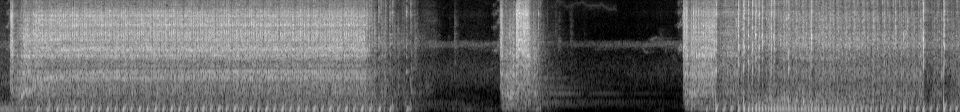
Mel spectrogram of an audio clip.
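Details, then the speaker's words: Drag race lawnmower engine, first start: fires and runs evenly about five seconds on choke, then dies off choke before recranking; possibly a fuel filter issue, unconfirmed; stalls without choke. "all right she runs on choke only all right guys so you just saw she fired the first time she does not run without the choke on so that's something i'm gonna have to fine tune"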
